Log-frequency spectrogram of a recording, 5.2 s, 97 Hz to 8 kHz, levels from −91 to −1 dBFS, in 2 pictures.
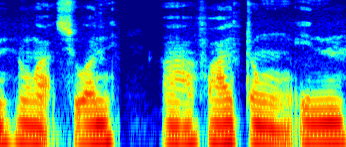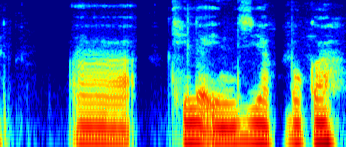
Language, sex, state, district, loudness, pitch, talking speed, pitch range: Mizo, male, Mizoram, Aizawl, -17 LUFS, 95 Hz, 160 wpm, 90-100 Hz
